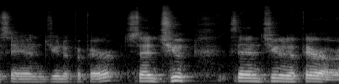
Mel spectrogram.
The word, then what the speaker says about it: San Junipero: And, yeah, also I will say it's a kind of a precursor to San Junipero, right? – I believe that's how you pronounce it, yes.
